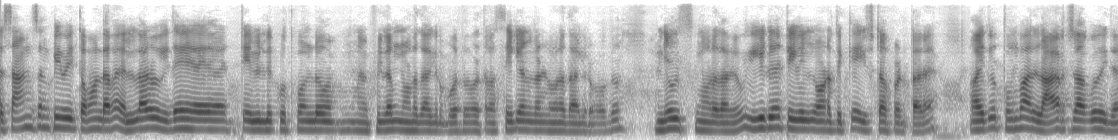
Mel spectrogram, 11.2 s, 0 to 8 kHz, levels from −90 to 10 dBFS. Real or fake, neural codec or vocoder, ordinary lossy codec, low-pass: fake; codec, 16 kHz, 1 kbps, FreqCodec, larger model; none; 7.2 kHz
